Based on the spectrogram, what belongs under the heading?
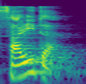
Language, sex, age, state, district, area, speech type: Assamese, male, 18-30, Assam, Charaideo, urban, read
